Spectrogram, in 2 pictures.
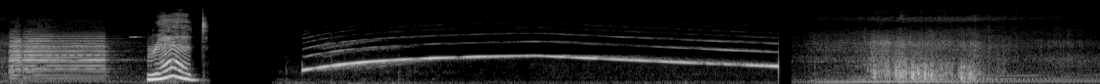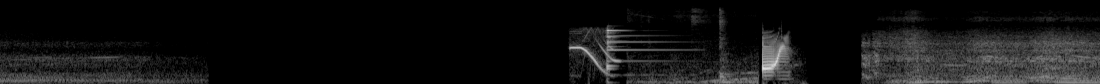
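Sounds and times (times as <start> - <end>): siren wailing: 3.0 - 7.8
fire truck engine pulling away: 3.6 - 13.1, 19.6 - 22.0.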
